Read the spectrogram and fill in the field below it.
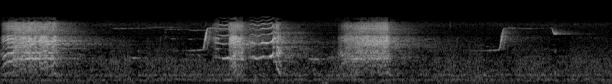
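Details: In an Australian backyard on 21 September 2019, a sulphur-crested cockatoo gives three boisterous, harsh, raspy screeches about every one and a half seconds. Thin rising whistles from another bird come between them.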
